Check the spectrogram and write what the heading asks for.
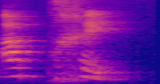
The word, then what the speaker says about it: après: Et ce S, il ne se prononce pas. Par exemple, je vais vous donner des exemples. Par exemple, après.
